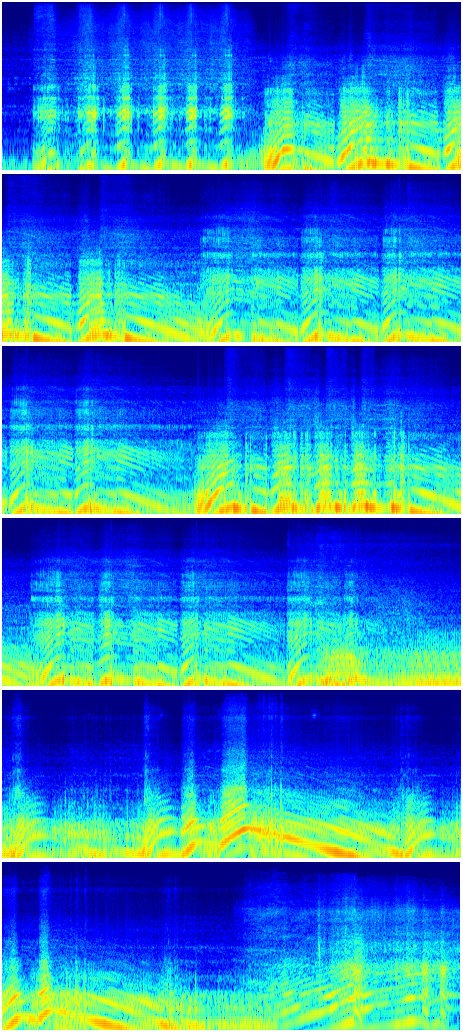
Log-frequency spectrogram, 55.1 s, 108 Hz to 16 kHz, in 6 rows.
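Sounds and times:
car engines revving: 0.0s - 55.0s.

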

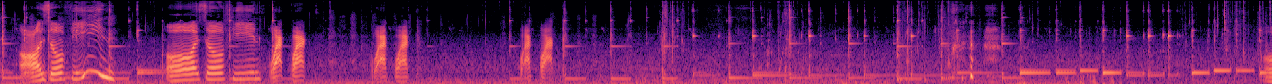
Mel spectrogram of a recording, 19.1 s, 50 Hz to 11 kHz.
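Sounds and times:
bell-like melody: 0.0s - 4.4s, 7.5s - 19.0s.

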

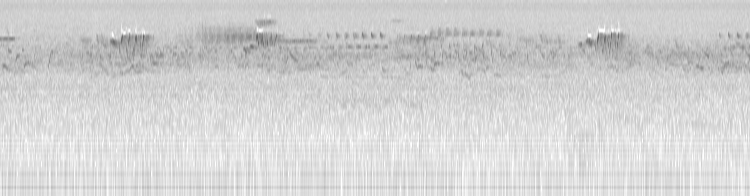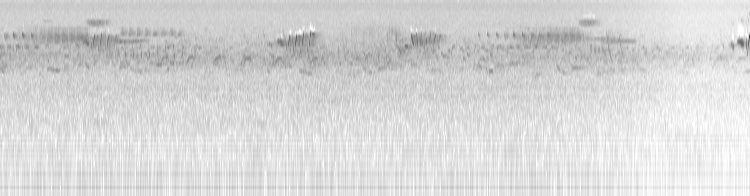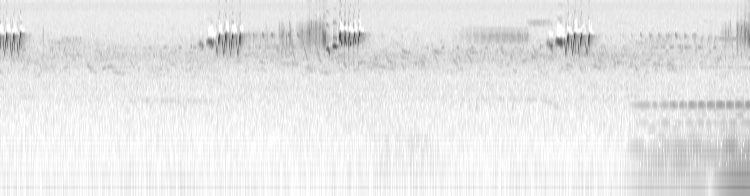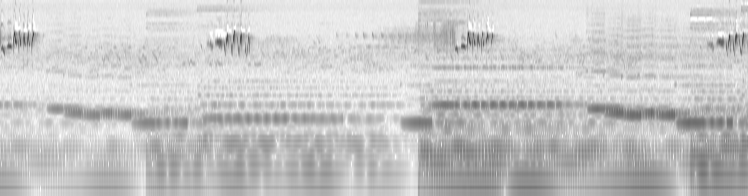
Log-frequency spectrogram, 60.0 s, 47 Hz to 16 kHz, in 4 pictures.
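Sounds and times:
chorus of distant birds chirping: 0.0s - 59.9s
songbird trilling: 42.7s - 48.0s, 49.0s - 55.4s.

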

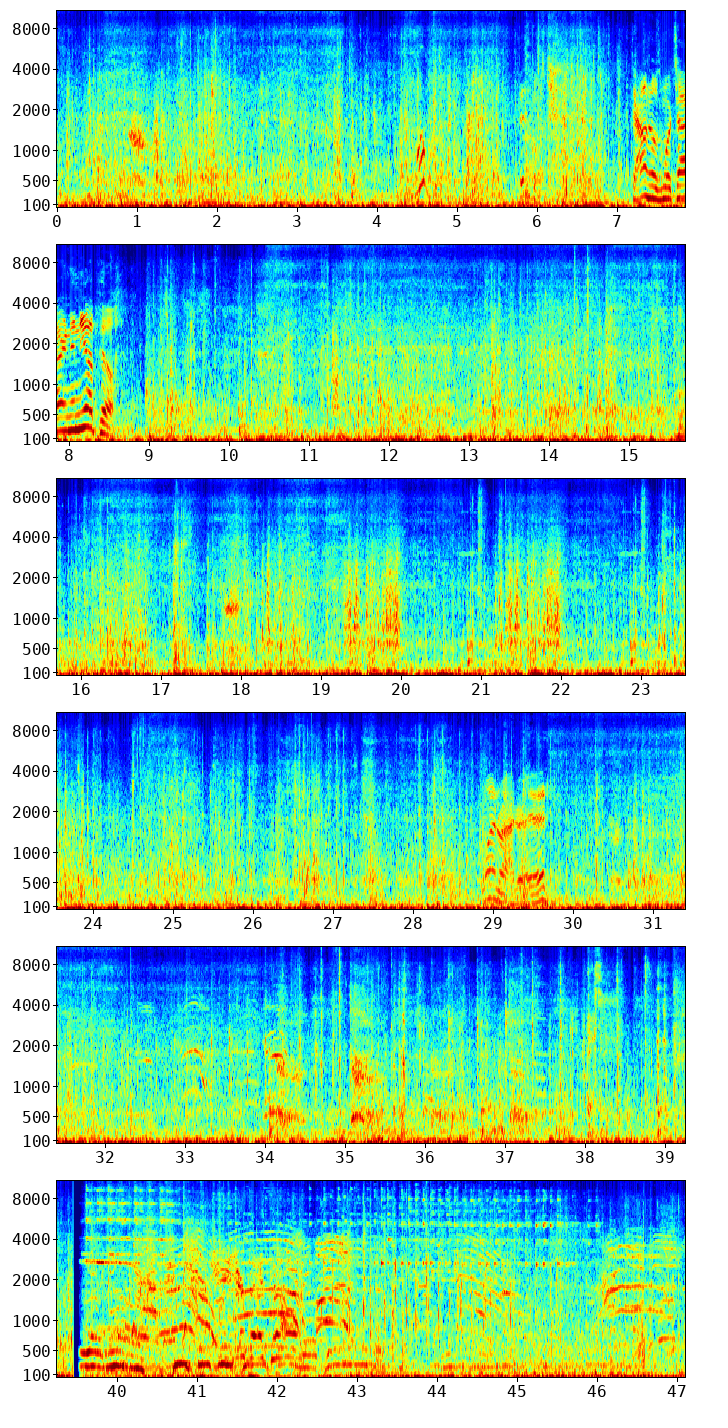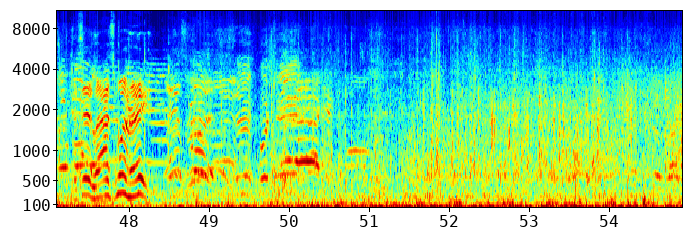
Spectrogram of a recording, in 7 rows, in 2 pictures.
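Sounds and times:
bike rattling on rough trail: 0.0s - 54.9s
wind buffeting microphone: 0.0s - 54.9s.

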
